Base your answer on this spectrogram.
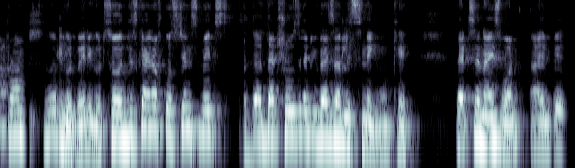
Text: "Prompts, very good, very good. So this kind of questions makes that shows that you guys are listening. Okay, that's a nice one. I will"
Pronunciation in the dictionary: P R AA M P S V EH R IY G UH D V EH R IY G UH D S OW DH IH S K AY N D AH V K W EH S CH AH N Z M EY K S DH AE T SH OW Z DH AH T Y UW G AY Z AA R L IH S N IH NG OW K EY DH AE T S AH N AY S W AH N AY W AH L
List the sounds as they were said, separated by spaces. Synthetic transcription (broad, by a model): P R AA M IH S V EH R IY G UH D V EH R IY G UH D S OW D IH S K AY N D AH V K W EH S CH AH N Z M EY K S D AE T SH OW Z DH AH T Y UW G AY Z AA R L IH S N IH NG OW K EY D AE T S AH N AY S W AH N AY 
